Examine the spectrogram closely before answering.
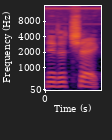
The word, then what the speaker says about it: Didache: I pronounce it Didache, could be wrong.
